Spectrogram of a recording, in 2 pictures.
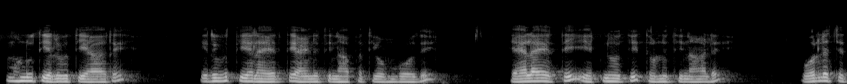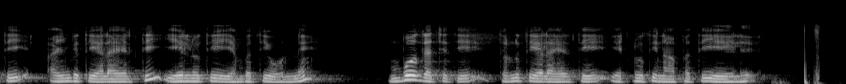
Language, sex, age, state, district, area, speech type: Tamil, male, 30-45, Tamil Nadu, Namakkal, rural, spontaneous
